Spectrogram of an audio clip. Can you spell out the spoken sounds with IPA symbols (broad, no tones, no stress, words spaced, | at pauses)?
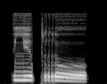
lʲəp ro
